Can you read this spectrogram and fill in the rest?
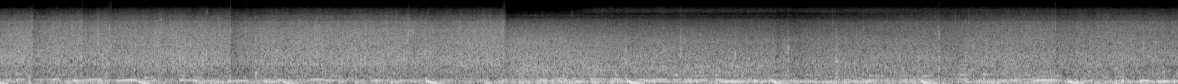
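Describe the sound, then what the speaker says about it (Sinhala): Heavy rain pours down outdoors on a jungle trip, a dense, loud, unbroken hiss and patter at close range that continues throughout, with faint voices mixed underneath. "වහිනවා ඕයි වහිනවා"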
